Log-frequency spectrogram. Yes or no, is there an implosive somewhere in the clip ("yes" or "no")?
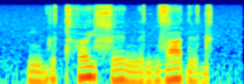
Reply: yes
